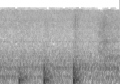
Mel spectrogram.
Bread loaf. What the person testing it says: this sounds hollow which it does it's fully cooked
